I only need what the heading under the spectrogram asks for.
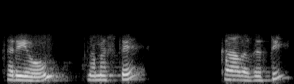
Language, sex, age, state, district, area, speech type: Sanskrit, female, 60+, Karnataka, Bangalore Urban, urban, conversation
